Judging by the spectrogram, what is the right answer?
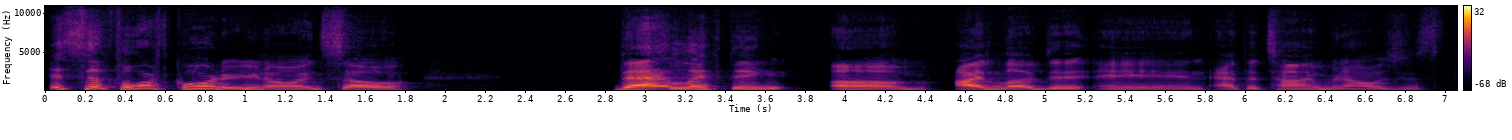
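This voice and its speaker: A man in his thirties who used to play pro football tells stories in a relaxed interview, now and then imitating his coach's yelling. His voice sits in the mid-range and moves at a measured pace.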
